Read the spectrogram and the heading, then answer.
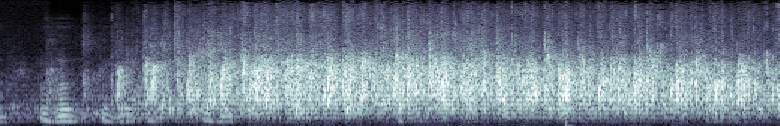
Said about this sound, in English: We need a clap meter for you because you just...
